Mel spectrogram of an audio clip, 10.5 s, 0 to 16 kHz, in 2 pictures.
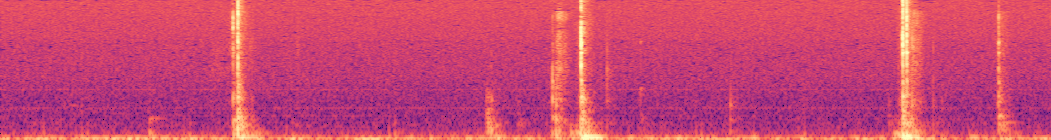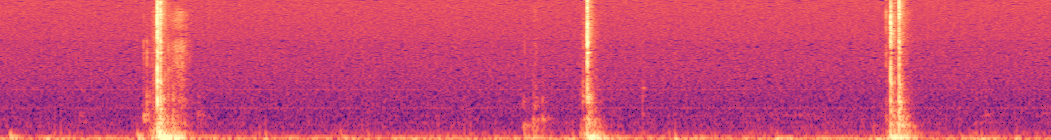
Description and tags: Ceiling Light Switch on 1990 Volvo 240 Sedan
The ceiling light switch being flicked on a 1990 Volvo 240 DL sedan.
1990s, vintage, vehicle, volvo, 1990, volvo-240, car, cars, old-car, light, old-cars, 90s, switches, 1990s-car, light-switch, automotive, 240, antique-car, switch, nineties, vintage-car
